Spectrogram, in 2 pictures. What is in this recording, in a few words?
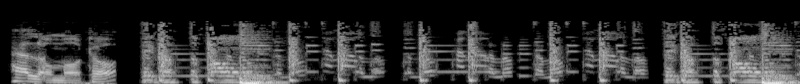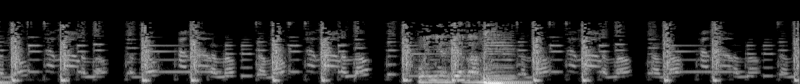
hello moto pick up the phone ringtone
